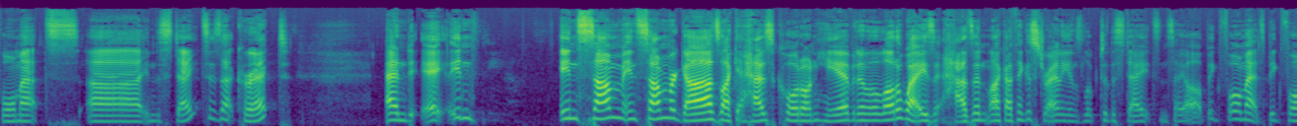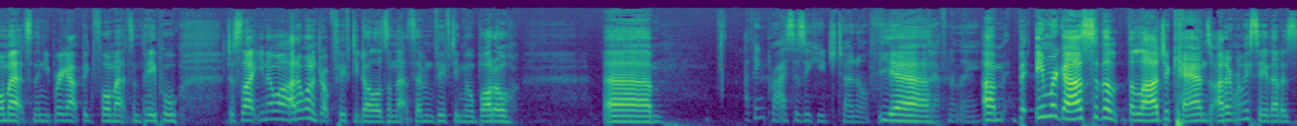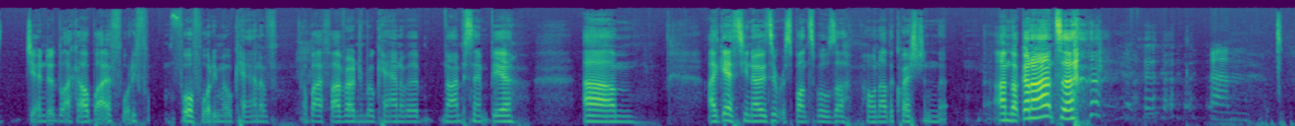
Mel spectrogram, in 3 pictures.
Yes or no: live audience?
yes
